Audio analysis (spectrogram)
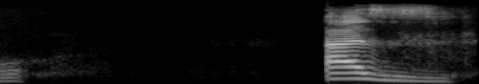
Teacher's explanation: ऊपर वाले नीचे वाले दोनों दांत मिलेंगे पीछे से जुबान की नोक मिलेगी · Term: सफीर की साउंड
